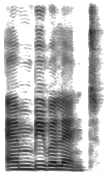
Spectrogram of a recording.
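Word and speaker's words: ambivalent: ए एम एम बी आई बी व वी ए व एम बी व एल इ एन T lent एंबिवेलेंट एंबिवेलेंट एंबिवेलेंट का मतलब होता है मिश्रित भावनाएं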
